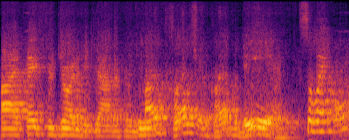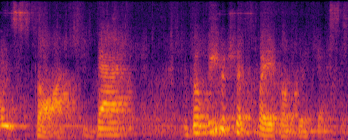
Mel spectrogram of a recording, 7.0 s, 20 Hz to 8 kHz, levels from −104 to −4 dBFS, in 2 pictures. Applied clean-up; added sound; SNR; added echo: neural separator model SepFormer DNS4.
